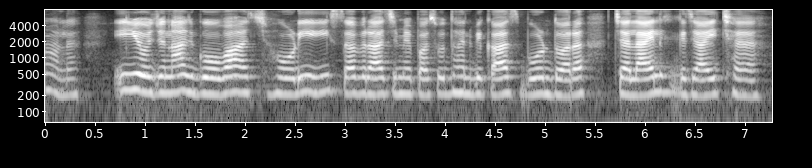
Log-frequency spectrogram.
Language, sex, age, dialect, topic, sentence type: Maithili, female, 18-24, Eastern / Thethi, agriculture, statement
